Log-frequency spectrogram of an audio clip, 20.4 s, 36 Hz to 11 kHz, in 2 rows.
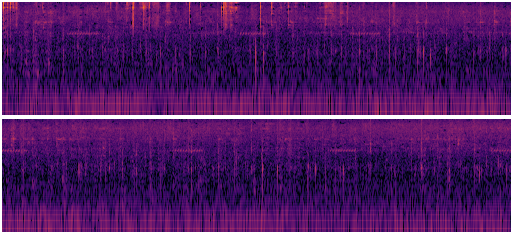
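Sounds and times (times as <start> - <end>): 
sharp clinks: 0.0 - 8.6
horse hooves clopping: 0.0 - 20.3.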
